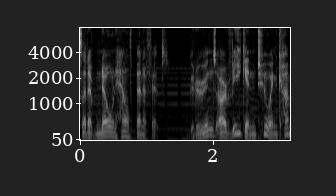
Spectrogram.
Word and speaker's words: Grüns: try this video sponsor grons grons and yes I'm pronouncing the umlout every time or a convenient comprehensive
